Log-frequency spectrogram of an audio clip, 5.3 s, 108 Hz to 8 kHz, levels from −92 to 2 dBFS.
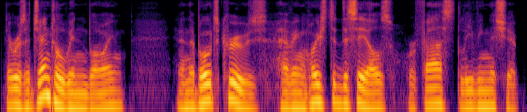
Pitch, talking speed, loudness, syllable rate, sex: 125 Hz, 215 wpm, -18 LUFS, 6.0 syllables/s, male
